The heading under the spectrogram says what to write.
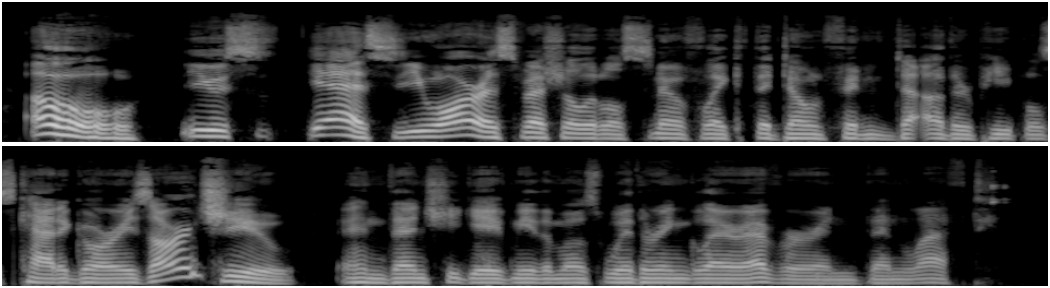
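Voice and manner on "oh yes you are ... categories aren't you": light, playful, mocking teasing tone. Retelling what they said to a teenage girl they work with: retelling teasing someone. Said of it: "I was teasing her about Divergent".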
